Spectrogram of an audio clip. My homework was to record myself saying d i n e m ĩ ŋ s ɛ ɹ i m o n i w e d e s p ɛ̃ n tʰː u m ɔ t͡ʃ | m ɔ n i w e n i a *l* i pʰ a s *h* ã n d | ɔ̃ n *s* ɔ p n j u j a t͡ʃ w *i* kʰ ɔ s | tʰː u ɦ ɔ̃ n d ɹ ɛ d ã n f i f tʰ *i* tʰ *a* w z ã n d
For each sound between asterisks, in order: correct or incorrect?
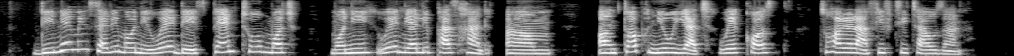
correct, correct, incorrect, incorrect, correct, correct

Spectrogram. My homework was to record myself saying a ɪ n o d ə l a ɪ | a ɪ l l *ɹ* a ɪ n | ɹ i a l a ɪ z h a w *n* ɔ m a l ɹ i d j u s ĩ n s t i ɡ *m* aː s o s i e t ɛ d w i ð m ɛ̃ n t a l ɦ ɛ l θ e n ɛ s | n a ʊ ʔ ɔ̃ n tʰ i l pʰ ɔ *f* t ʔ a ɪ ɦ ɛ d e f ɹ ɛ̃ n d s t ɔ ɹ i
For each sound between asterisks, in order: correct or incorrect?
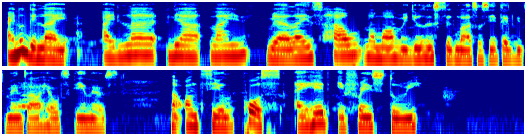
incorrect, correct, correct, incorrect

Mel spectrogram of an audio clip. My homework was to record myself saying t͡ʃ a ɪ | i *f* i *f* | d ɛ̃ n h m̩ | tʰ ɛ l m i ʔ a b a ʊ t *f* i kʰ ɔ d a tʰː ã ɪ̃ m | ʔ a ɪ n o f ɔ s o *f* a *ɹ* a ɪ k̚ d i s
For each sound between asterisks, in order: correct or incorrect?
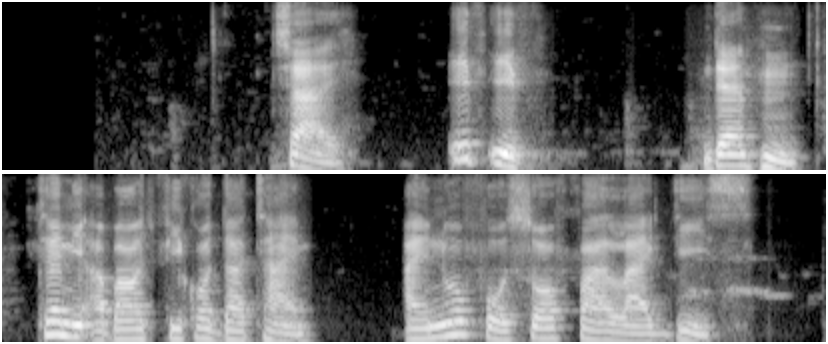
correct, correct, correct, correct, incorrect

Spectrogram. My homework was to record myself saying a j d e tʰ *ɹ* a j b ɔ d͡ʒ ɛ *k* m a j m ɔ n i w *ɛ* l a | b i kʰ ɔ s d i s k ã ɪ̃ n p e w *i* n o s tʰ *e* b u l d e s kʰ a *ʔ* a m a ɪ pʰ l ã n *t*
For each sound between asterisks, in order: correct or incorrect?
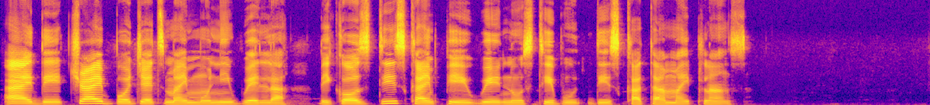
correct, incorrect, correct, incorrect, correct, incorrect, incorrect

